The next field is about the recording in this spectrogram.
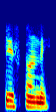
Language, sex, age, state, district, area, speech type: Telugu, male, 18-30, Telangana, Sangareddy, urban, conversation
